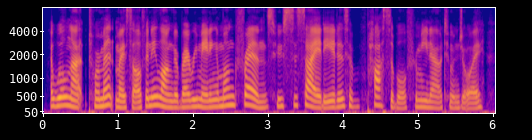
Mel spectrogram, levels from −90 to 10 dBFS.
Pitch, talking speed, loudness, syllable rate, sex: 195 Hz, 210 wpm, -17 LUFS, 6.2 syllables/s, female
